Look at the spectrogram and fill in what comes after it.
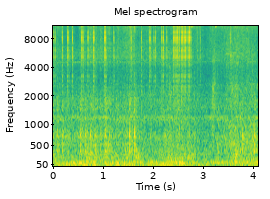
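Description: TRA DR3000 diesel multiple unit running at speed, heard on board: a steady low rumble of engine and wheels on the track, with scattered short clicks and rattles.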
